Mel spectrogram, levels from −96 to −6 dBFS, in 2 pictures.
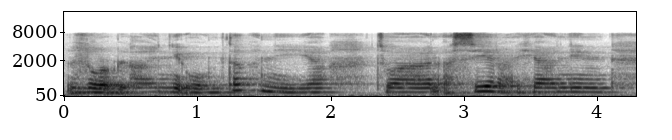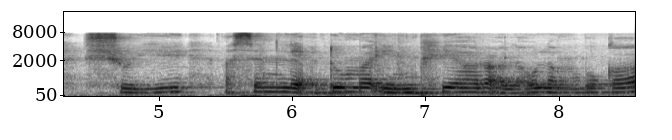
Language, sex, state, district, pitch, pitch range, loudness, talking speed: Mizo, female, Mizoram, Aizawl, 195 Hz, 185-205 Hz, -17 LUFS, 160 wpm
